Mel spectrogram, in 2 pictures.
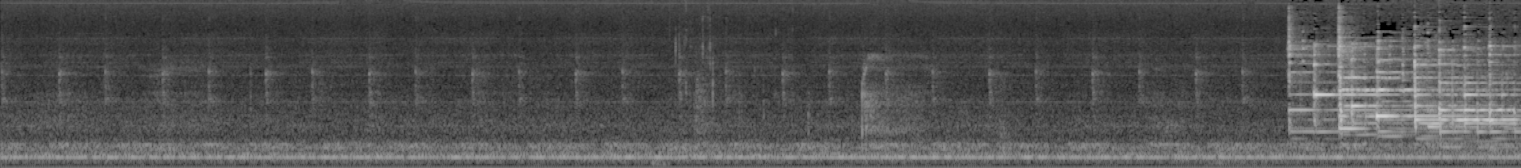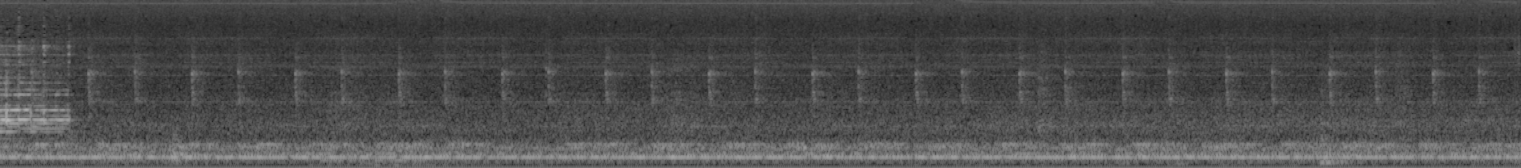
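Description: Kospet Hope smartwatch playing its boot-up jingle, a short bright melody of about three seconds midway, as it restarts. Under it runs a steady low hum with faint, regular ticking.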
